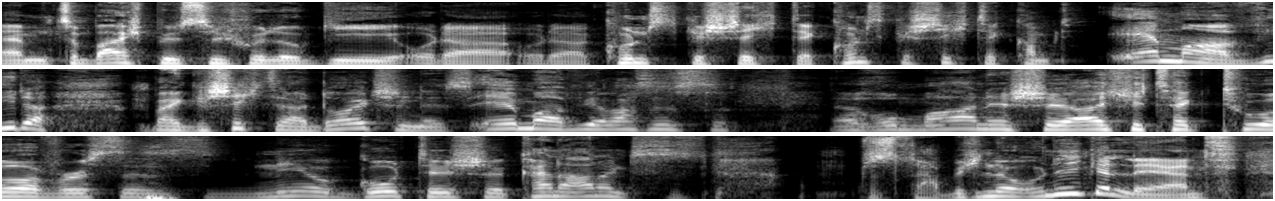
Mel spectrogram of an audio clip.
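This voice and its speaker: Recorded very cleanly with a silent background, the speaker uses an English accent, an animated tone, lively intonation and big swings in loudness at a fairly quick pace. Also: man, fairly high pitch for a man. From California and Munich, Germany. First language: English (speaking German). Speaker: history podcaster. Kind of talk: casual chat.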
